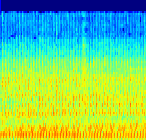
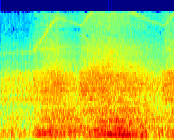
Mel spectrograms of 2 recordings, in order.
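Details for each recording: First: Isuzu Panther turbo pickup after total restoration (engine and injection pump set, turbo replaced, fluids flushed), previously stalling often: steady, evenly spaced diesel firing pulses at stable idle, no misses or harsh clatter; normal diesel idle. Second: Isuzu Panther turbo diesel pickup revved hard: revs falter and stutter, rough sound, because the injection pump's one-way valve (appears non-original) closes under big throttle and starves fuel; valve replacement recommended.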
